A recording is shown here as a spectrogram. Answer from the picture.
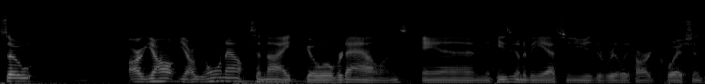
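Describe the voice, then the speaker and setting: In a Louisiana accent, a man speaks at a moderate pace. His pitch is fairly low and moves with ordinary variation. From Louisiana, St. Bernard Parish near New Orleans. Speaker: TV show host. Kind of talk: casual interview chat. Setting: studio at a church.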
